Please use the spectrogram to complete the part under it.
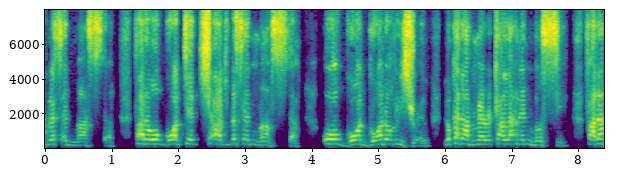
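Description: Pleading in a raspy, somewhat high voice, a woman offers an impassioned, off-the-cuff church prayer with repeated invocations that build to loud cries. The audio quality is poor.

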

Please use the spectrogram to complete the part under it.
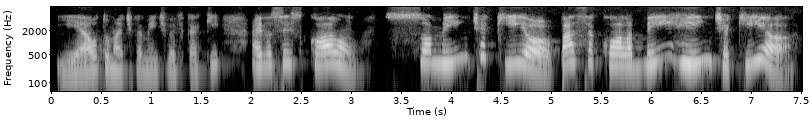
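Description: Sing-song Brazilian woman teacher. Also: on the high side. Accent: Brazilian Portuguese. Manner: sing-song, slow and over-articulated for children. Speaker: primary school teacher. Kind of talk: remote lesson for young children.

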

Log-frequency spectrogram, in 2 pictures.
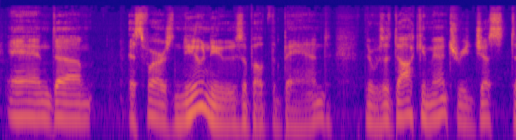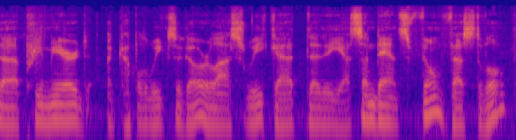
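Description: On a radio show, a male co-host talks casually about music at a moderate pace. His voice is low-pitched, and his explanations come out informal and a bit hesitant.

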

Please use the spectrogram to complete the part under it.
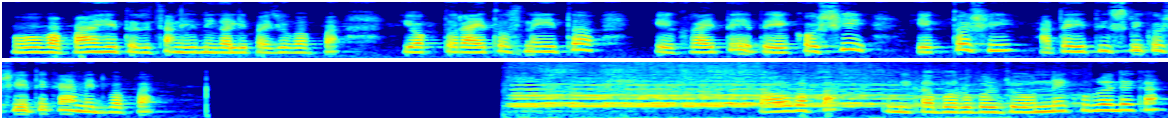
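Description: A woman voicing cartoon characters in a fast, chatty, complaining way. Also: high-pitched, fairly even intonation, gravelly, soft background music. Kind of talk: Marathi cartoon voice acting.

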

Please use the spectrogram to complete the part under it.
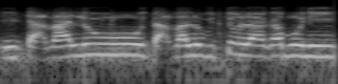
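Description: A man's voice: high-pitched, level tone, brisk. A man with a northern Malaysian Kedah accent, scolding and taunting in a preachy mock-sermon style of street talk. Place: inside a vehicle. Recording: tinny phone-like sound, vehicle noise.

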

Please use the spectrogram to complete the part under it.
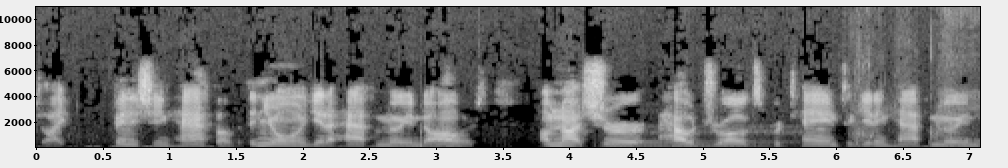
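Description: On a low-quality recording, a tired, stoned young man with a sharp, medium-pitched voice gives casual let's-play commentary. He rambles, swears freely, and keeps losing his train of thought.

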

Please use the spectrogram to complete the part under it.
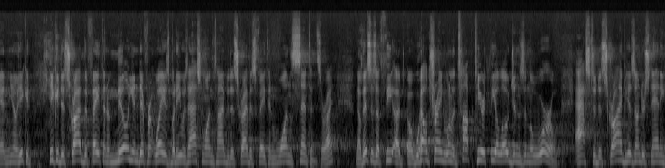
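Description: A pastor with an Oklahoma American accent delivering a folksy, conversational sermon with call-and-response. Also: male voice, fairly high pitch, darkish tone. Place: large church sanctuary. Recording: long church-hall reverb.

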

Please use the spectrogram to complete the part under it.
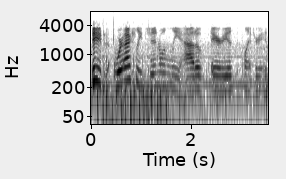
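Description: A man's voice: high-pitched, fairly quick. A young man co-hosting a casual gaming chat, teasing and joking, laughing often. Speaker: co-host. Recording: noisy background.

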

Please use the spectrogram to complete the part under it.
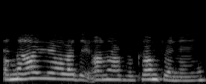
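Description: A woman in her forties hosting a casual interview over a video call, gushing and warm, often pausing to search for words. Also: on the high side, dry recording. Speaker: podcast host. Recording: dry, muffled video call audio.

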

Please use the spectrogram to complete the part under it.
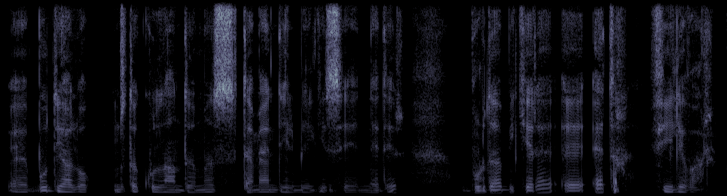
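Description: A low, gravelly male voice walks through a language lesson at an even, patient pace. He reads each dialogue line out and then translates and explains it. The sound is dry and close, with no room around it. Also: no room sound. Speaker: French teacher.

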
